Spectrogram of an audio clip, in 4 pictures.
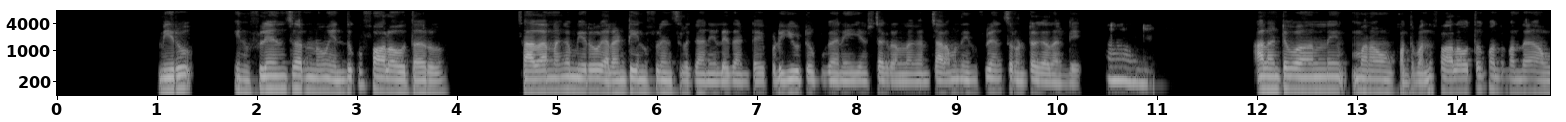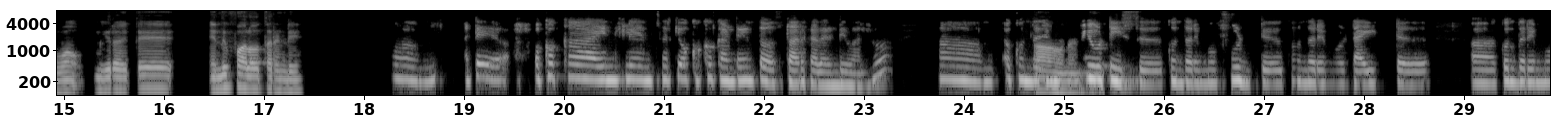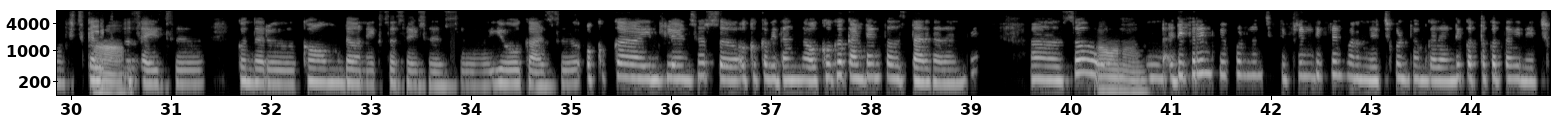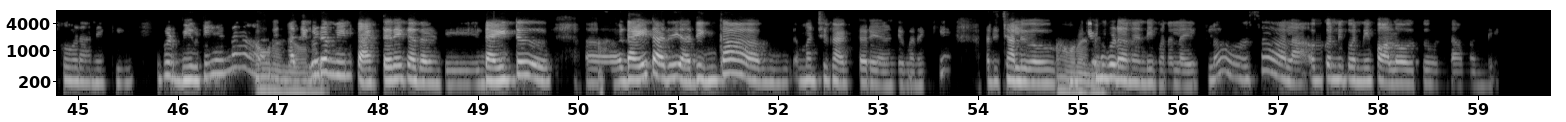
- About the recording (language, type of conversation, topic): Telugu, podcast, మీరు సోషల్‌మీడియా ఇన్‌ఫ్లూఎన్సర్‌లను ఎందుకు అనుసరిస్తారు?
- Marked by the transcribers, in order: in English: "ఇన్‌ఫ్లుయెన్సర్‌ను"; in English: "ఫాలో"; in English: "యూట్యూబ్"; in English: "ఇన్స్టాగ్రామ్‌లో"; in English: "ఇన్‌ఫ్లుయెన్సర్"; tapping; in English: "ఫాలో"; in English: "ఫాలో"; other background noise; in English: "ఇన్‌ఫ్లుయెన్సర్‌కి"; in English: "కంటెంట్‌తో"; in English: "బ్యూటీస్"; in English: "ఫుడ్"; in English: "డైట్"; in English: "ఫిజికల్ ఎక్సర్‌సైజ్"; in English: "కామ్ డౌన్ ఎక్సర్‌సైజ్స్, యోగాస్"; in English: "ఇన్‌ఫ్లుయెన్సర్స్"; in English: "కంటెంట్‌తో"; in English: "సో"; in English: "డిఫరెంట్ పీపుల్"; in English: "డిఫరెంట్ డిఫరెంట్"; in English: "బ్యూటీ"; in English: "మెయిన్ ఫ్యాక్టరే"; in English: "డైట్"; other noise; in English: "డైట్"; in English: "లైఫ్‌లో. సో"; in English: "ఫాలో"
